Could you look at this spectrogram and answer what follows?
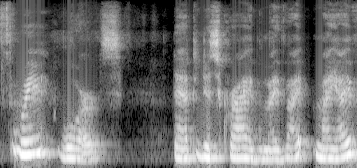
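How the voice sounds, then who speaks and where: In a Portuguese accent, a woman speaks at a very slow pace with ordinary pitch variation. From Brazil. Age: 70s. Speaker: program alumna. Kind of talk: recorded video testimony. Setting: pre-recorded video.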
